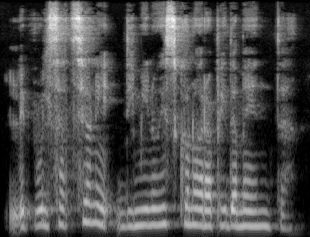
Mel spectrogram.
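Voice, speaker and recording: A woman voicing a nervous young male assistant doctor who speaks timidly in a low, hushed voice. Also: little pitch movement, measured pace, natural voice. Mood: choked.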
